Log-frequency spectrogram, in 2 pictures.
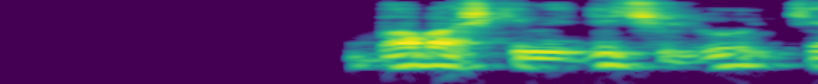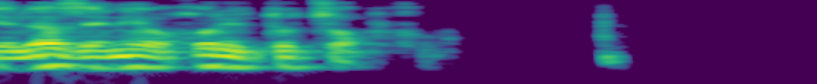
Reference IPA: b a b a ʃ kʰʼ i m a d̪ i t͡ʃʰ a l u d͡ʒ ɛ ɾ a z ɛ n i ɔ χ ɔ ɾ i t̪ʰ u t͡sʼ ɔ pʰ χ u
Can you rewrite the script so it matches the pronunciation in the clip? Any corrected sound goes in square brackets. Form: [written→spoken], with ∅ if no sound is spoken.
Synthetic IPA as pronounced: b a b a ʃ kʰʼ i m [a→i] d̪ i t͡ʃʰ [a→i] l u d͡ʒ ɛ [ɾ→l] a z ɛ n i ɔ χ ɔ ɾ i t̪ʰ [u→ɔ] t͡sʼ ɔ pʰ χ u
